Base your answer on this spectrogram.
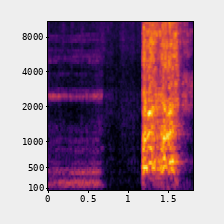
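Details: Belgian Malinois on a leash during a dog challenge: a low, steady rumbling growl lasting under a second, a short silence, then one loud, harsh bark.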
